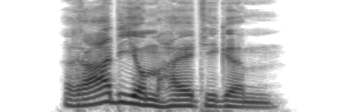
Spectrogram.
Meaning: strong dative masculine/neuter singular of radiumhaltig
- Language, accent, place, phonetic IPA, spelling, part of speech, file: German, Germany, Berlin, [ˈʁaːdi̯ʊmˌhaltɪɡəm], radiumhaltigem, adjective, De-radiumhaltigem.ogg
